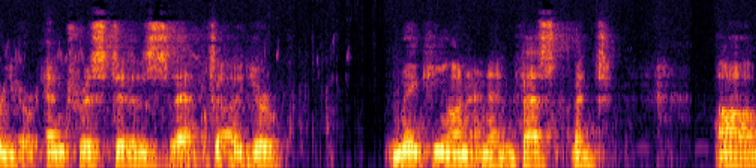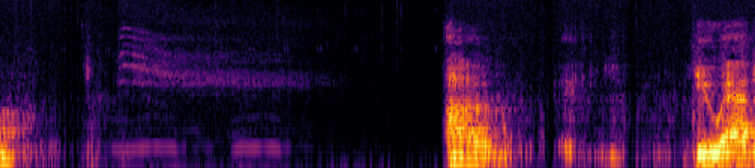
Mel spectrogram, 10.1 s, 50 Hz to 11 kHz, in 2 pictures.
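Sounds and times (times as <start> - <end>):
man's voice: 0.0 - 1.9, 2.6 - 4.1, 4.8 - 5.2, 8.0 - 8.4, 9.7 - 10.0.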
